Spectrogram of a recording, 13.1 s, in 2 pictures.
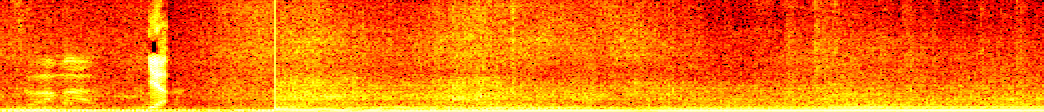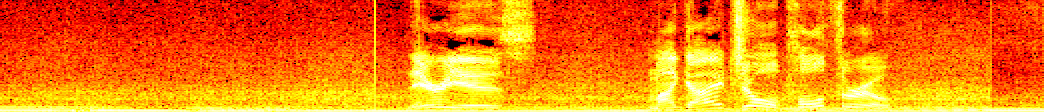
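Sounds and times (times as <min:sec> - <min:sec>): car engine pulling away: 0:00.0 - 0:13.0.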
